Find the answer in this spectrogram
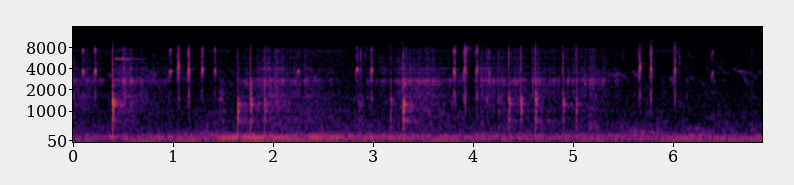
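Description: A woodpecker gives sharp, dry 'pik' notes at an uneven pace, sometimes in quick pairs, over a steady low hum.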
